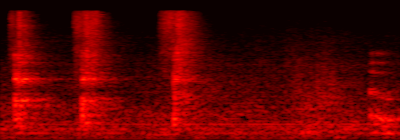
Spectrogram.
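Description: Short scratchy, rattling strokes, about two a second, from a child working at a plastic mixing bowl of cake batter with a spoon and a sprinkles bottle; they stop about a second in.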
